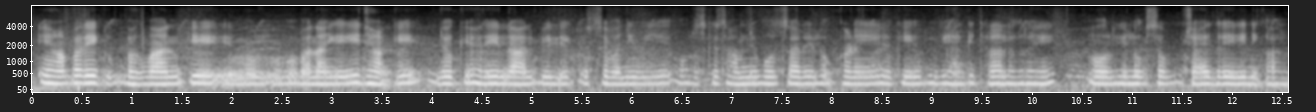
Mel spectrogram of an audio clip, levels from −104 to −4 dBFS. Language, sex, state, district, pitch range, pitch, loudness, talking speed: Hindi, female, Bihar, Gaya, 195-205 Hz, 200 Hz, -18 LUFS, 215 wpm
